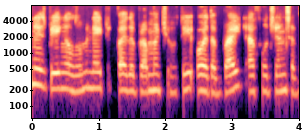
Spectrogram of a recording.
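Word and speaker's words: Brahmajyoti: the spiritual sky, the Brahma, how do you pronounce it? Brahma Jyoti.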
